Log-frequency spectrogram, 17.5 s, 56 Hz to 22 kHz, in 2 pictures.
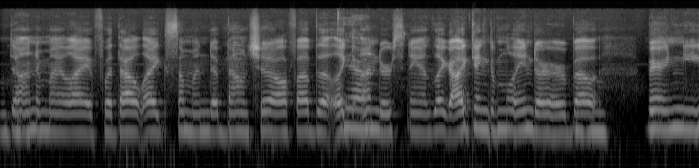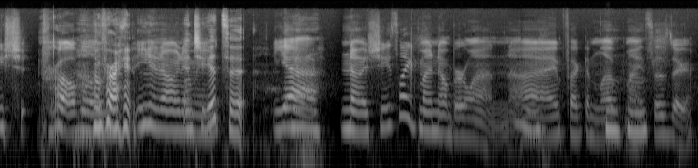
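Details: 26-year-old woman with Friedreich's ataxia, a progressive genetic nervous system disease diagnosed at 18, affecting her hands and walking, now using a wheelchair; ataxic dysarthria.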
